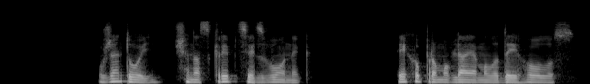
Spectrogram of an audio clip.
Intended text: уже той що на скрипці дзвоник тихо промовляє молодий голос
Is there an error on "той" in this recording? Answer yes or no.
no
